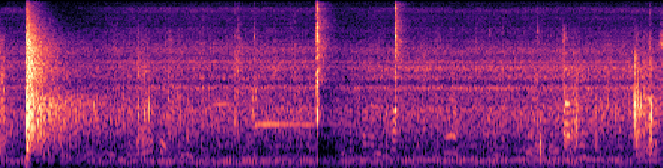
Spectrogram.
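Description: A gunshot fires a bullet into glass as one sharp, loud crack near the start, followed by a few fainter clicks and taps while people talk in the background.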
